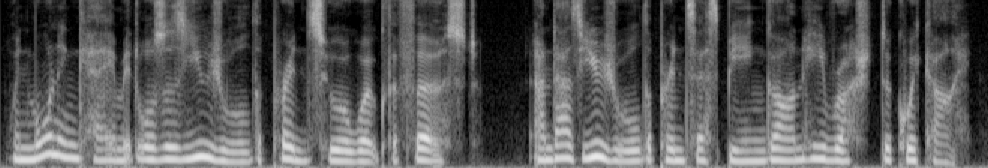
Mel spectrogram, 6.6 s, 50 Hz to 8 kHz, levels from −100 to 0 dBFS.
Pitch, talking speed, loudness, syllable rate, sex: 200 Hz, 220 wpm, -20 LUFS, 5.3 syllables/s, female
